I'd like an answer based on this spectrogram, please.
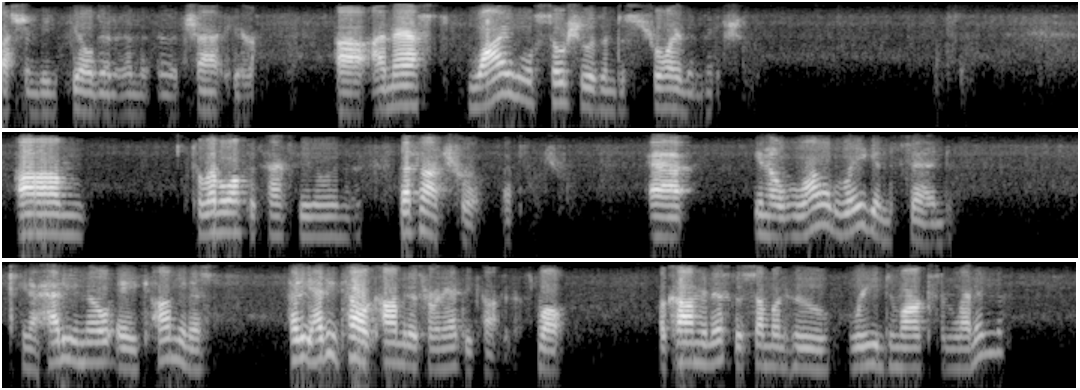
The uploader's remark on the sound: receive a surprise phone call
